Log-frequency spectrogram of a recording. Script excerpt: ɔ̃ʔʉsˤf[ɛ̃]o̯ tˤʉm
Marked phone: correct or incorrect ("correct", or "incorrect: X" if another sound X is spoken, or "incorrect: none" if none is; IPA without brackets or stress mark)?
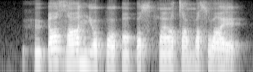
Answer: correct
